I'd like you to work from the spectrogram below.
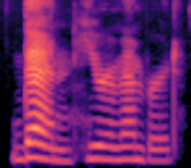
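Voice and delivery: ordinary delivery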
